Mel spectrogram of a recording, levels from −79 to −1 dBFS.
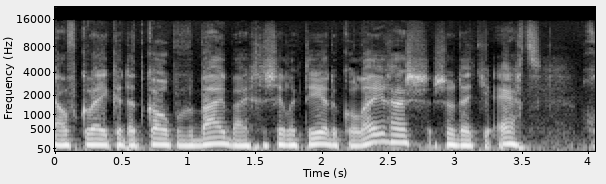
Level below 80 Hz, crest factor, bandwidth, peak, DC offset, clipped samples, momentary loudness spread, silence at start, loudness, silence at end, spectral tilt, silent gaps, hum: -30 dBFS; 10 dB; 15.5 kHz; -2 dBFS; under 0.1%; under 0.1%; 2 LU; 0 s; -12 LUFS; 0 s; -5.5 dB/octave; none; none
